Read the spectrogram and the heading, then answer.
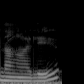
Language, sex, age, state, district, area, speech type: Malayalam, female, 18-30, Kerala, Palakkad, rural, read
